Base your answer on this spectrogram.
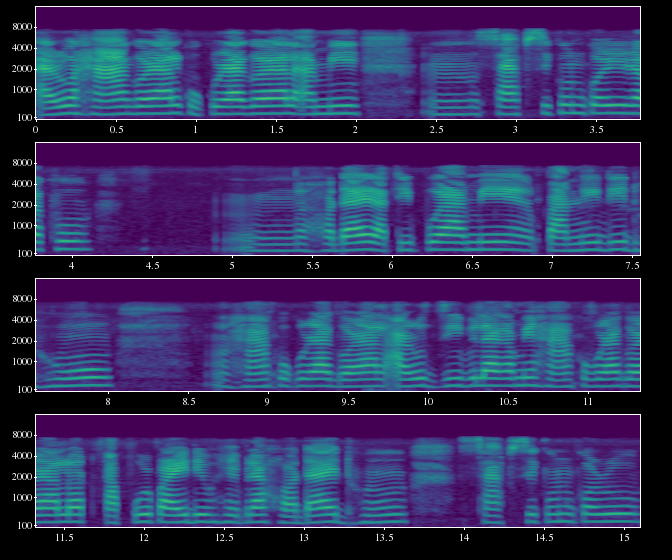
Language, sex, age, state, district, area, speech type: Assamese, female, 30-45, Assam, Dhemaji, rural, spontaneous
